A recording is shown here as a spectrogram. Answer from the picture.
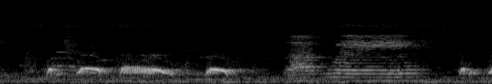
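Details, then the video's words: Young spotted dove lure bird calling loudly: a phrase of low mellow coos ending in a long falling note, followed by a steady harmonic droning sound, then the coos start again at the end. "Tekukur Pikat gacor anakan Berbunyi Memanggil"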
